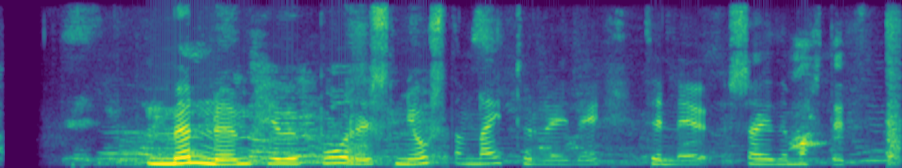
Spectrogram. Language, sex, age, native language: Icelandic, female, 12, Icelandic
